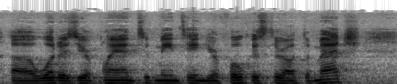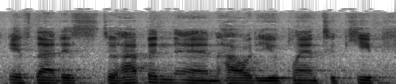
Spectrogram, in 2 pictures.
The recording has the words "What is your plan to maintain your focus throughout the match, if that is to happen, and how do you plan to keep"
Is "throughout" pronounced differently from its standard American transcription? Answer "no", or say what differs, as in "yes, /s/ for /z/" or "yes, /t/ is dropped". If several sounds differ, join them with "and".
no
